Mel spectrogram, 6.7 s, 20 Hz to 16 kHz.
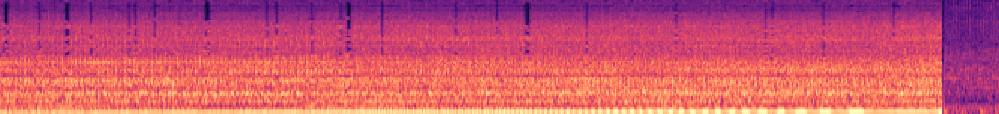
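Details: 2007 Honda Fit started cold: uneven light knocking at roughly three per second over a steady idle until shutdown, first suspected rod knock or piston slap, caused by a worn AC compressor pulley bearing (replaced with NSK 35BD219DUM).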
